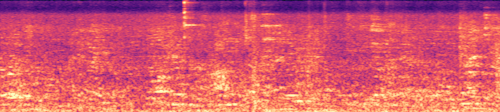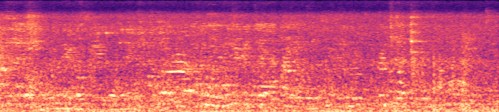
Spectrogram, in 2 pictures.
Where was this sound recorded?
in a crowded indoor space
